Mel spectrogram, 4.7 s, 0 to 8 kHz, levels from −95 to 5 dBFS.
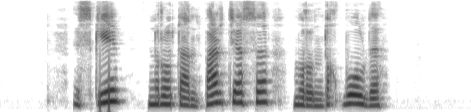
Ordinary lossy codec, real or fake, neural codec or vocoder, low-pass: none; real; none; none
